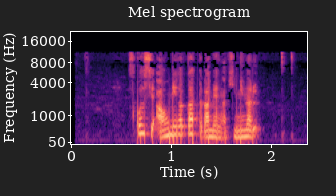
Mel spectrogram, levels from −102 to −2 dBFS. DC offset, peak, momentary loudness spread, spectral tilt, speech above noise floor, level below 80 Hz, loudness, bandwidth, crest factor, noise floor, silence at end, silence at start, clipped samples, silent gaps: under 0.1%; -4 dBFS; 11 LU; -4.5 dB/octave; 40 dB; -50 dBFS; -22 LUFS; 12 kHz; 18 dB; -61 dBFS; 0.5 s; 0.6 s; under 0.1%; none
